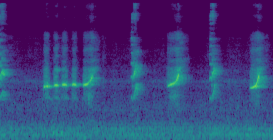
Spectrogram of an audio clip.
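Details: Tamed cockatiels in family song: a sustained level whistle broken by rhythmic pulsed chirps, then several short rising whistles and harsh notes at roughly one-second intervals, soft hum behind.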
